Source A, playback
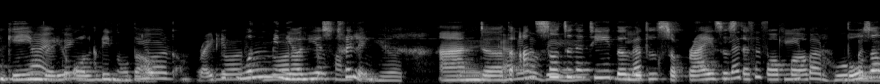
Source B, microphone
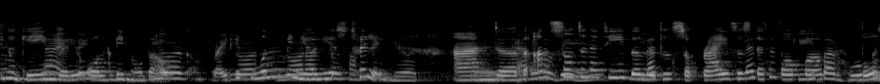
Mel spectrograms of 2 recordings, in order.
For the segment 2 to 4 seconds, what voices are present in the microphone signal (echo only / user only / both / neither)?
echo only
